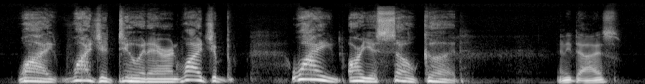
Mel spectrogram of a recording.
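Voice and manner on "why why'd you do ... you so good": put-on wheezing with a last breath. Acting out a rival who collapses exhausted and dies: wheezing with last breath. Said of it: "he just wheezes out".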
